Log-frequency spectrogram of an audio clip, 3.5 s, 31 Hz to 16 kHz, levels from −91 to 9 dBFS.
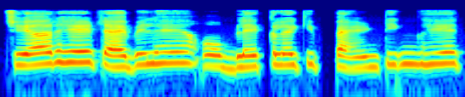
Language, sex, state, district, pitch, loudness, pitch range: Hindi, female, Madhya Pradesh, Bhopal, 250 Hz, -15 LUFS, 225-275 Hz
